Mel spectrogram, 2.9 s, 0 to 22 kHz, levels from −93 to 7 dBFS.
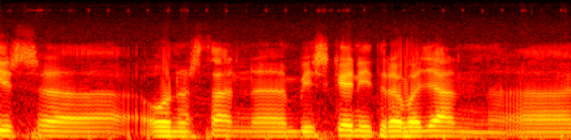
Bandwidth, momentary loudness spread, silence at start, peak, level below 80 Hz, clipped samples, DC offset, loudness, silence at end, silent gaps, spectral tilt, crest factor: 17 kHz; 7 LU; 0 s; -4 dBFS; -48 dBFS; under 0.1%; under 0.1%; -22 LUFS; 0 s; none; -5.5 dB/octave; 20 dB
